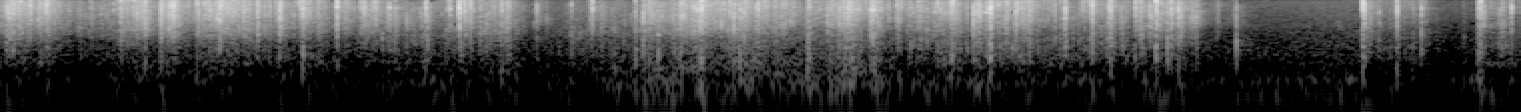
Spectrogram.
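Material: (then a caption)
Coconut shell. Long nails scrape and scratch across the surface of a handbag covered in coconut shell chips, held tilted. The result is a dense, bright, crackly scratching made of rapid dry clicks concentrated in the high range, with almost no low end. The sound briefly drops to near silence before a few sharp, isolated scrapes end the clip.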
